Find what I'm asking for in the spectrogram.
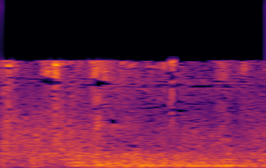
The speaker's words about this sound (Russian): гроза разыгрывается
